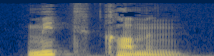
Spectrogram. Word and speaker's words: Mitkommen: Ударение падает на первый слог. – Mitkommen.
